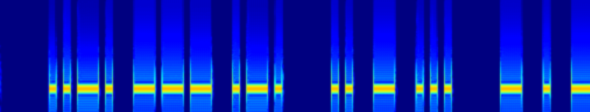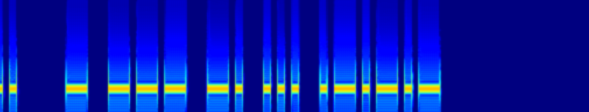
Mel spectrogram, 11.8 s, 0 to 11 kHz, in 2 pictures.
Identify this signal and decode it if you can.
Morse code, heard as a keyed tone, about 17 wpm, 700 Hz. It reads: FOR ITS TEN TONS.
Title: A Sound Of Thunder 17wpm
